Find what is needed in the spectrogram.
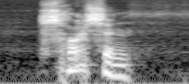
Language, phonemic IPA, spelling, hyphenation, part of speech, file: Dutch, /ˈsxɔr.sə(n)/, schorsen, schor‧sen, verb / noun, Nl-schorsen.ogg
- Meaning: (verb) 1. to suspend, delay (an event, proceeding) by inserting a pause 2. to suspend, temporarily depose / remove from office or from membership or enrolment in an organisation 3. to strip off bark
